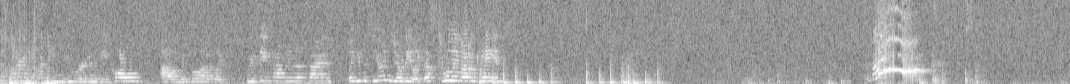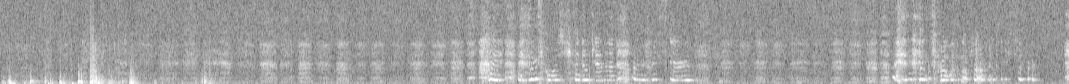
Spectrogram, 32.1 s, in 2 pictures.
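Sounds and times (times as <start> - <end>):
heavy thuds: 0.0 - 1.3, 7.1 - 10.2, 10.8 - 12.9, 16.0 - 19.6
woman screaming: 13.0 - 14.2
woman crying: 22.8 - 27.6, 28.6 - 31.8.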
